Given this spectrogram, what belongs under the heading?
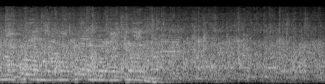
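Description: Loud, sustained applause from a church congregation, steady clapping that fills the space and eases slightly toward the end.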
